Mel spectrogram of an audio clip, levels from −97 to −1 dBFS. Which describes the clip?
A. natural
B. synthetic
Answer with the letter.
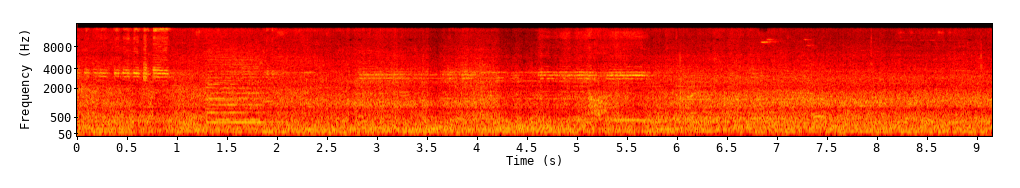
A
